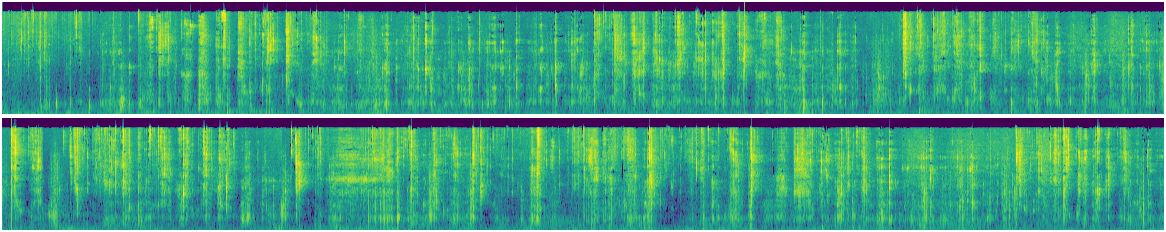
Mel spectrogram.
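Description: A person biting and chewing close to the microphone, eating a sauce-glazed rice-cake skewer: a close, unbroken stream of bites, chews and crunches.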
